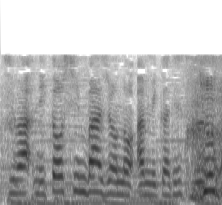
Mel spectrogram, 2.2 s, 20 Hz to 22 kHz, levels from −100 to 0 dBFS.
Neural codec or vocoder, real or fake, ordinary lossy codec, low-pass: none; real; MP3, 32 kbps; 7.2 kHz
